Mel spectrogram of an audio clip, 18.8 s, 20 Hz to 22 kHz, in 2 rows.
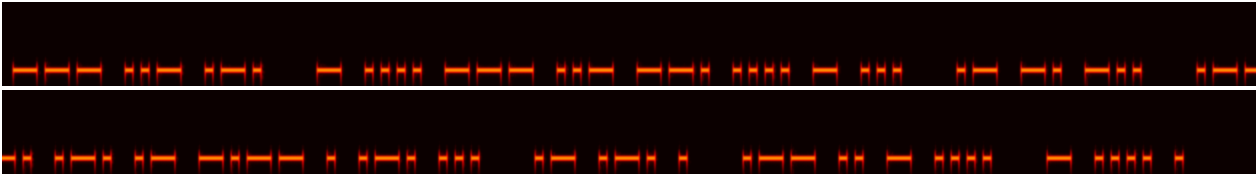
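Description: Morse code sent as a single steady sidetone, about 700 Hz, keyed into dots and dashes at 20 words per minute, with short gaps between letters and words. It spells out a seven-word phrase, heard spoken afterwards as 'thoughts and prayers are with the…'.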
